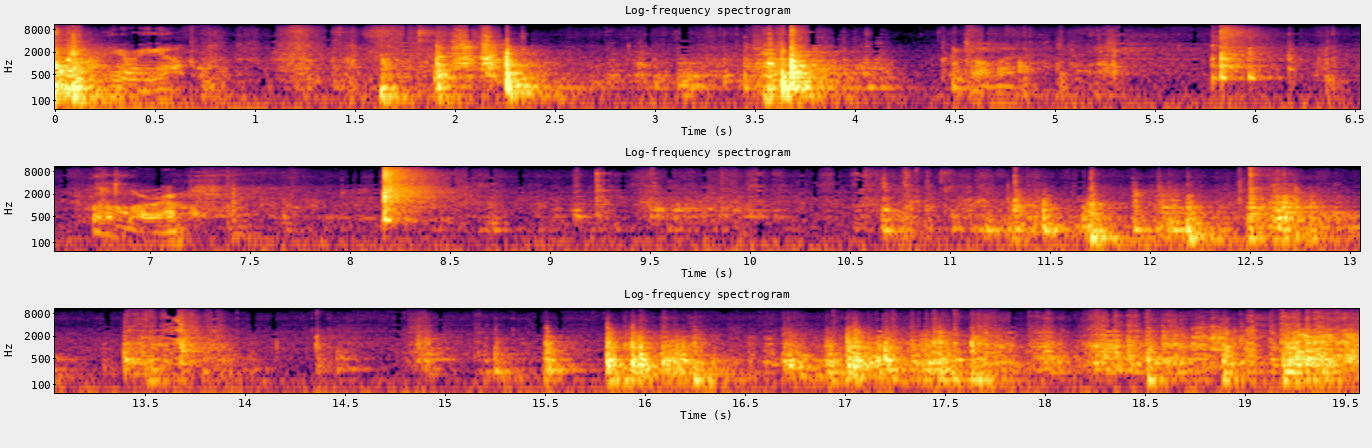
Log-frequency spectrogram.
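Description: Metal panels clank and scrape as they are handled.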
